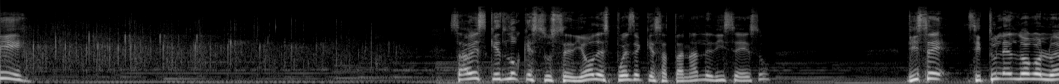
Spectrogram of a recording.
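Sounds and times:
speech: 0.0s - 0.4s, 4.6s - 7.8s, 9.1s - 10.5s
audience applauding: 0.0s - 4.4s.

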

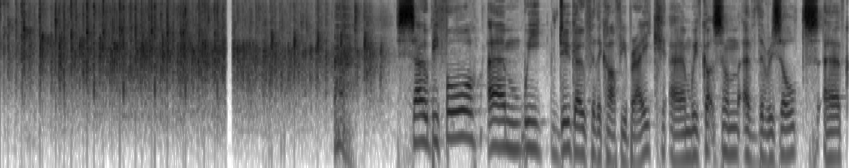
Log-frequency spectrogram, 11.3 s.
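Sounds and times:
audience round of applause: 0.0s - 5.3s
speech: 5.4s - 11.3s.

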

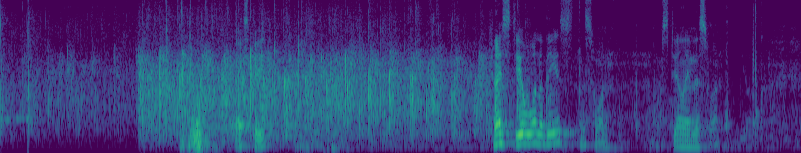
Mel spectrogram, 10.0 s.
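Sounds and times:
audience applause welcoming a speaker: 0.0s - 6.9s
sharp clap: 1.7s - 6.7s
speech: 2.2s - 3.6s, 6.2s - 7.7s, 8.3s - 9.2s.

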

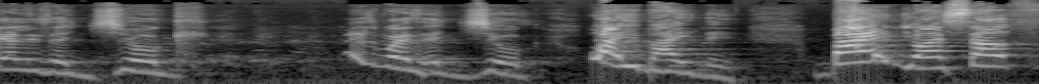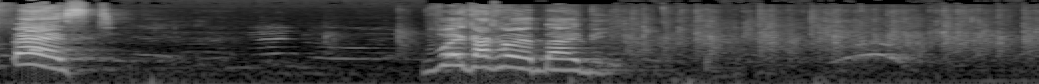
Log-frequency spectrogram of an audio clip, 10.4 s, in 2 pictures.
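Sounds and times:
speech: 0.0s - 1.2s, 1.8s - 5.8s, 7.3s - 8.5s
audience applause: 8.2s - 10.3s.

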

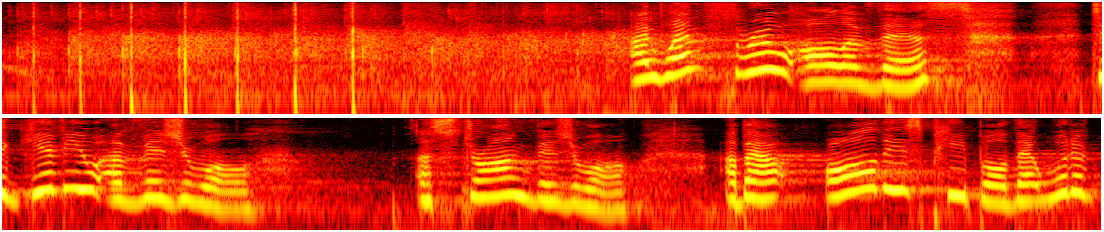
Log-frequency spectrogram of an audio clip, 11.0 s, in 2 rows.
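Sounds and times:
audience applause: 0.0s - 3.3s
speech: 3.2s - 6.9s, 7.6s - 10.9s.

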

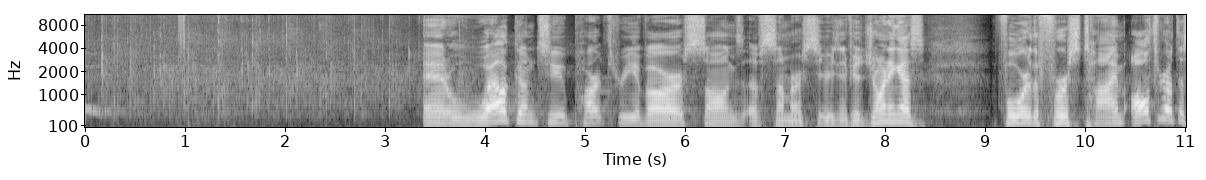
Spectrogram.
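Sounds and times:
church congregation applauding: 0.0s - 4.4s
speech: 3.4s - 10.9s.

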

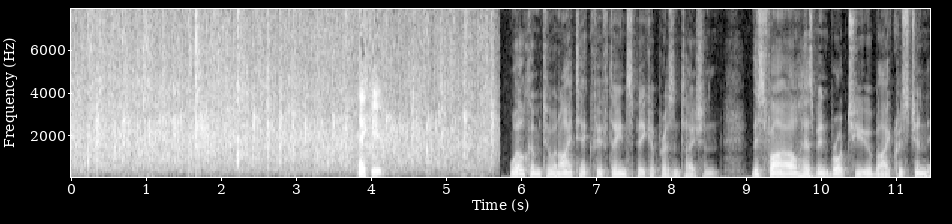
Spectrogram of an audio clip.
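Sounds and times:
audience applauding panelists at a conference session: 0.0s - 5.7s
speech: 3.8s - 4.3s, 5.8s - 11.4s.

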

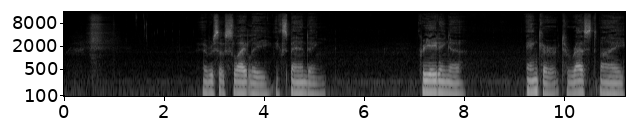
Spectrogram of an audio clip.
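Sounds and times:
person breathing out slowly during meditation: 0.0s - 1.2s
speech: 2.8s - 5.3s, 7.2s - 8.1s, 9.2s - 11.2s.

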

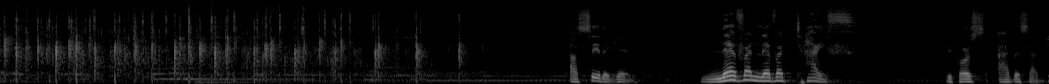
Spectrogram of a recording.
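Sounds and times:
audience applause: 0.0s - 4.9s
speech: 5.7s - 6.4s, 7.0s - 8.4s, 9.5s - 10.4s.

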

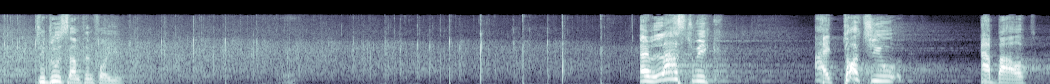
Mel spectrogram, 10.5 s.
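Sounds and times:
audience applauding: 0.0s - 6.4s
speech: 0.4s - 1.4s, 6.4s - 7.3s, 8.2s - 9.1s, 9.8s - 10.4s.

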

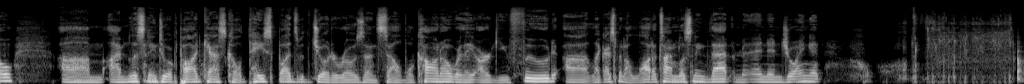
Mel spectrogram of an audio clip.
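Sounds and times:
speech: 0.0s - 9.6s
person slurping a drink: 8.8s - 10.2s.

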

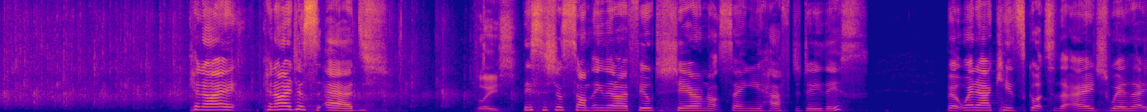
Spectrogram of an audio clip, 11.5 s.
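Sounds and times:
audience applause: 0.0s - 5.1s
speech: 1.9s - 4.0s, 4.8s - 8.7s, 9.5s - 11.4s.

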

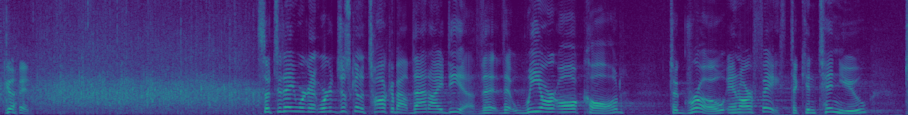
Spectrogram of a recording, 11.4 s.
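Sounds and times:
speech: 0.0s - 0.6s, 3.2s - 11.0s
audience clapping: 0.0s - 3.4s.

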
